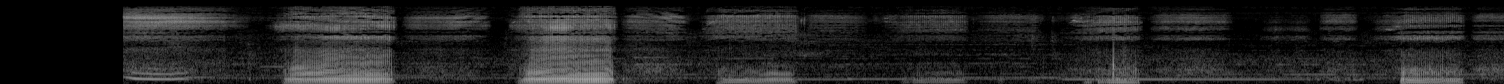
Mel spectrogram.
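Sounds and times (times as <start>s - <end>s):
dog snoring: 1.2s - 15.0s.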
